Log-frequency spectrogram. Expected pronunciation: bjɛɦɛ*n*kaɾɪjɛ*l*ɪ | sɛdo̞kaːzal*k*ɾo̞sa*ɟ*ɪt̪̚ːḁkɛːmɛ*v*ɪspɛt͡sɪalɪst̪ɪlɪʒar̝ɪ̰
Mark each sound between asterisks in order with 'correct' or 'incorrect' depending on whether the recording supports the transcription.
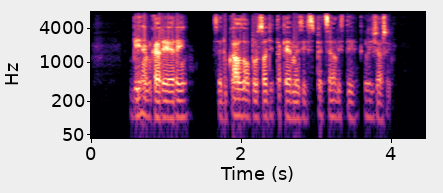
incorrect: m, incorrect: ɾ, incorrect: p, correct, incorrect: z

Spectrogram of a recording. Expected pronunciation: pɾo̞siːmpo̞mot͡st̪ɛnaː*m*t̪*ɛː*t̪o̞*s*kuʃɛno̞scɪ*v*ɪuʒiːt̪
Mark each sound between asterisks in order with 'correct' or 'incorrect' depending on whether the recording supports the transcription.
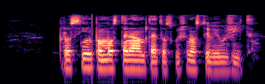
correct, correct, correct, correct

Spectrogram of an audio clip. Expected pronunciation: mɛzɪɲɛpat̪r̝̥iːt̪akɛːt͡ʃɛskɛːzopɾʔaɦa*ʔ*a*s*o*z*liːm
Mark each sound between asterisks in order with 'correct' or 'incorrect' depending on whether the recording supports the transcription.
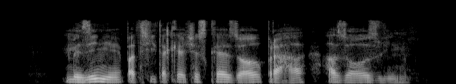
correct, incorrect: z, correct

